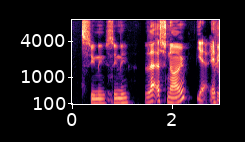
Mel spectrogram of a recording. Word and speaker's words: T5UMU: and it's T5UMU, T5UMU, and I think it's Sumu. Okay. I think that's probably. I think it's the 5s with the S's. Yeah, that are the S's, and it's Sumu.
